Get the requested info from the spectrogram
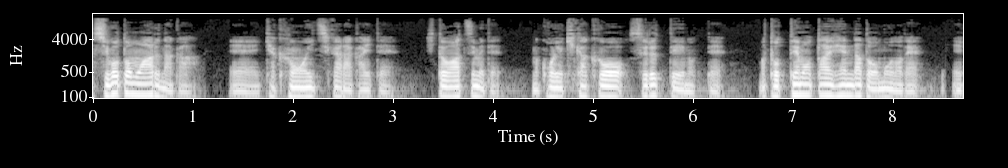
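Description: A man speaks in a deep voice with animated intonation. He gives informal, appreciative remarks as an amateur voice actor and editor, always polite. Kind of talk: informal cast comment.

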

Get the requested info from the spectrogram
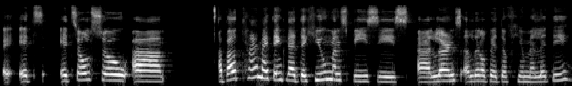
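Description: A woman's voice: fairly high pitch, brisk. A middle-aged woman from Iceland, co-hosting a video call interview, talks earnestly and passionately with many fillers and restarts. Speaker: co-host. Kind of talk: casual video call talk. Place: home study with bookshelves and windows. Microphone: wired earbuds on video call.

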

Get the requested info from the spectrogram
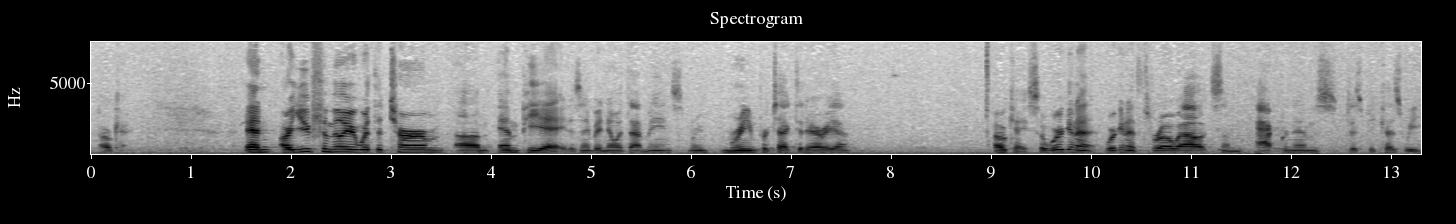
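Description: A man giving a public science lecture, laying things out clearly and asking the audience questions. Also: mid-range voice, a bit bright, slight background noise, rough recording. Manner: clear, explanatory, addresses the audience directly. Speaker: guest lecturer. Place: lecture hall.

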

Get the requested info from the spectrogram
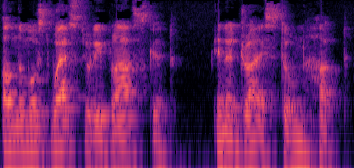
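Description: Male reader, middle-aged, very slow solemn poetry recitation in an echoing room. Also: fairly low pitch, steady tone. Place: indoor room. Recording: roomy, echoing indoor sound.

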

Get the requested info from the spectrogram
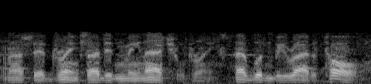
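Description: A man's voice: sits low, normal speed, lightly acted. A man playing a laconic, polite gunman and card player with a folksy Western American drawl in an old radio western. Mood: gentle, courteous. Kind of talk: 1940s-50s radio western acting. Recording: tinny old radio recording, faint noise.

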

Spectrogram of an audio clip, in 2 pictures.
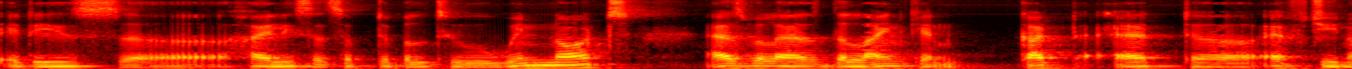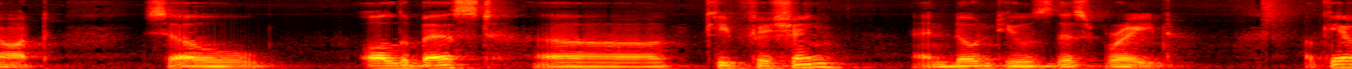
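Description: A man hosting his fishing channel, chatting casually and giving plain recommendations with filler pauses, recorded outdoors on a beach. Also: low voice, creaky. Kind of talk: casual vlog narration.

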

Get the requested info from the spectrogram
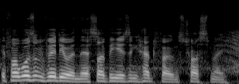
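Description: A man's voice: a little high, animated, fast. A man around his forties in casual explanatory chat to camera, as an amateur radio vlogger. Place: outdoors on an open hilltop beside a road. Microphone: camera mic at about arm's length or more. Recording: noisy outdoor recording with passing traffic.

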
